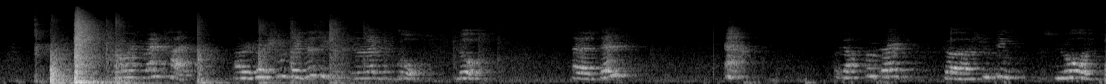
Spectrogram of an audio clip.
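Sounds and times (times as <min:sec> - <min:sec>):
ball hitting hard surface: 0:00.3 - 0:03.6
foot kicking football: 0:00.3 - 0:03.8.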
